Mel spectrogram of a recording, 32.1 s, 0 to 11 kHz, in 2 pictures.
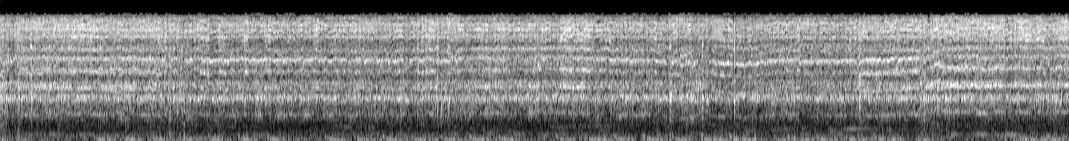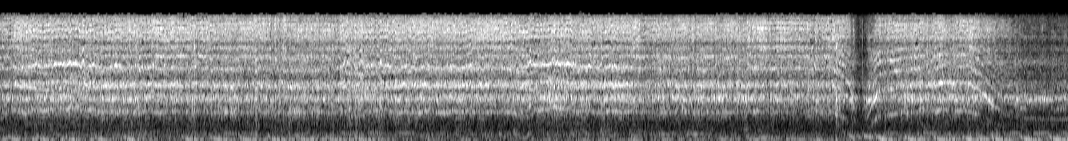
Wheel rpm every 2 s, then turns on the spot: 170, 170, 170, 170, 170, 160, 170, 180, 180, 180, 180, 180, 180, 180, 140, 130.
none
